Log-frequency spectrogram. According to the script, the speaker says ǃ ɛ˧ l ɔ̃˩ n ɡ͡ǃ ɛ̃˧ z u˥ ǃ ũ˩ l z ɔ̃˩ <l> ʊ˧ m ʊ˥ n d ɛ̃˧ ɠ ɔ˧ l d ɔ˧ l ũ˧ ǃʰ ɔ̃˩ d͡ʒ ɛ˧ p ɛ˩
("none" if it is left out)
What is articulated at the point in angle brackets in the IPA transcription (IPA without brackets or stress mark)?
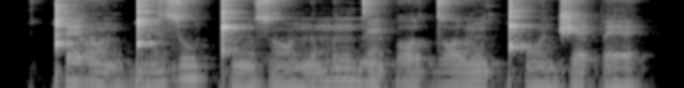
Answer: n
